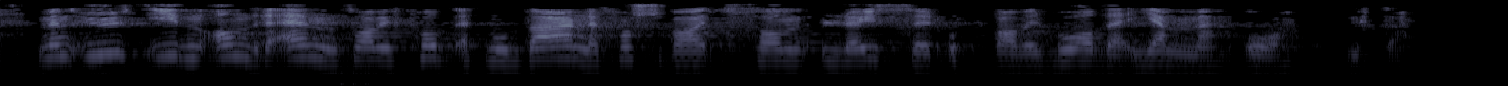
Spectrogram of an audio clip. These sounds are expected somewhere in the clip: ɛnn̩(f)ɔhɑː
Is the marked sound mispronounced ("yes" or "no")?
yes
